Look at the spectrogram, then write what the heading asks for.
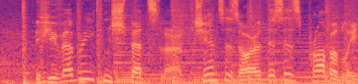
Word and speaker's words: Spätzle: The pronunciation can be a challenge, though. Spätzle.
